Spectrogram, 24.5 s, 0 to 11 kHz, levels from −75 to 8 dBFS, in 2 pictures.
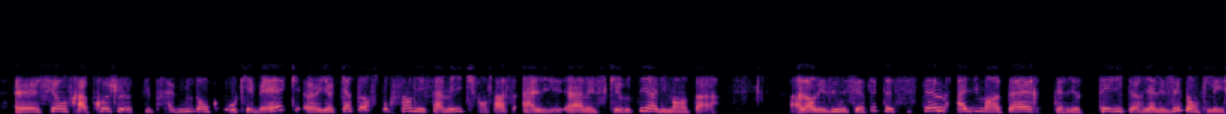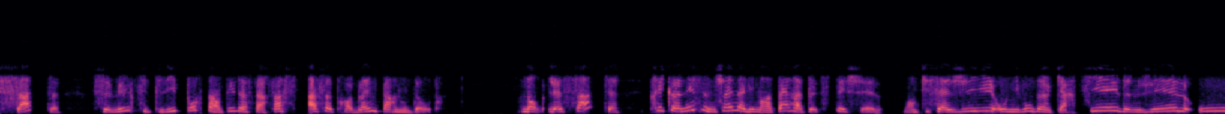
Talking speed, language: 165 wpm, French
